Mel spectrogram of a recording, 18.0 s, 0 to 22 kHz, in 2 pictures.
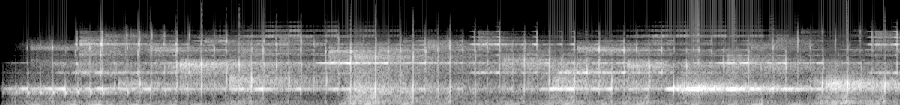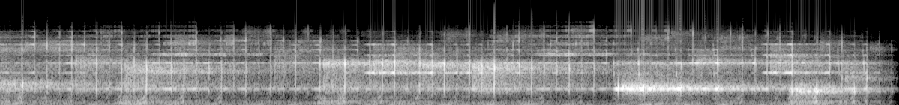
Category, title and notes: Instrument samples > Percussion
Esoteric Drum Loop at 120bpm
A drum loop made with esoteric sounds and my beloved Digitakt 2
